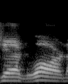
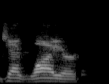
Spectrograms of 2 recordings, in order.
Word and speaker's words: Jaguar: I'm not going to let you get away with mispronouncing Jaguar and Womack in the same sentence. – So, Womack? – Womack. It's Jaguar, not Jaguar.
